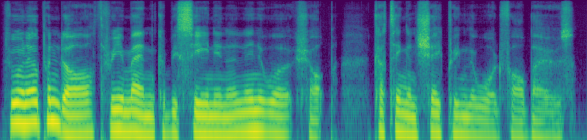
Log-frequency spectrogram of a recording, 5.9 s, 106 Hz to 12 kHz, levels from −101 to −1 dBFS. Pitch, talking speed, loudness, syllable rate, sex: 125 Hz, 205 wpm, -16 LUFS, 4.7 syllables/s, male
